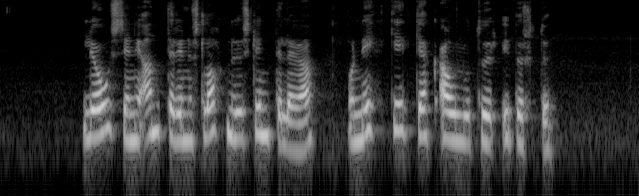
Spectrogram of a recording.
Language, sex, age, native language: Icelandic, female, 40-49, Icelandic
